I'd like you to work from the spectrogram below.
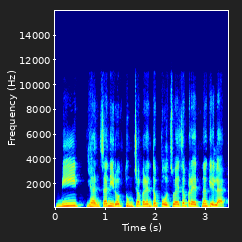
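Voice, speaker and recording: A man's voice: sits high, a little fast, warm tone, natural voice. A man voicing a middle-aged aunt who nervously passes on a message. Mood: apologetic.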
